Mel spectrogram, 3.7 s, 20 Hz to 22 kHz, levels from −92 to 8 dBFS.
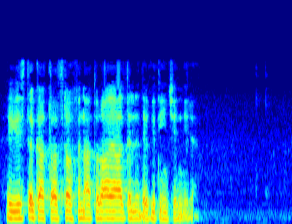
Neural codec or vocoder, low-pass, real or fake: none; 7.2 kHz; real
